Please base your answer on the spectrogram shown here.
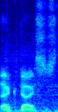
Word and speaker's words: Ecdysis: story play it yeah my name is pronounced ecdysis though that is how i pronounce it alright dices but ecdysis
